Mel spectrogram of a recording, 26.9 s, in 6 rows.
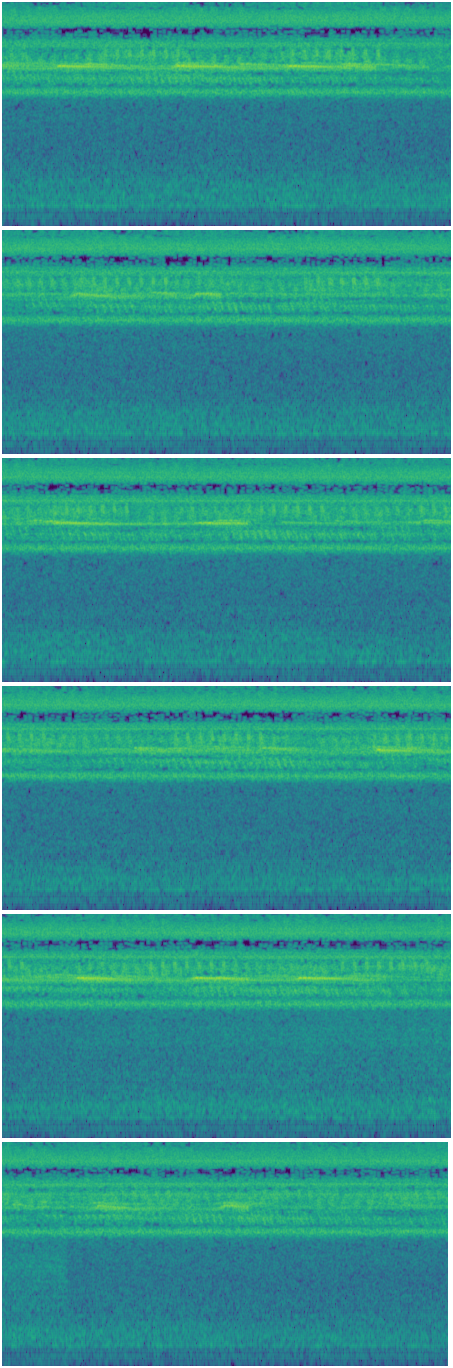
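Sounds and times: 
insects trilling: 0.0s - 26.8s.

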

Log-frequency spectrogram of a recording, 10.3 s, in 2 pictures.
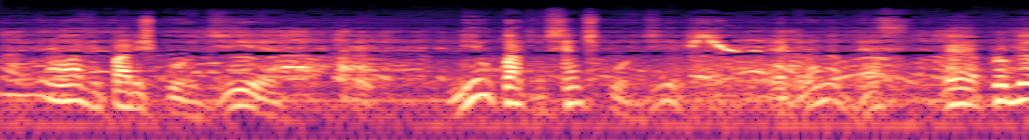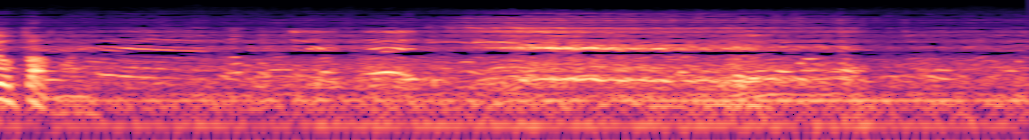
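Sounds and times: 
murmur of voices: 0.0s - 10.2s
speech: 0.2s - 5.7s
racehorse neighing at a racetrack: 7.4s - 9.3s.

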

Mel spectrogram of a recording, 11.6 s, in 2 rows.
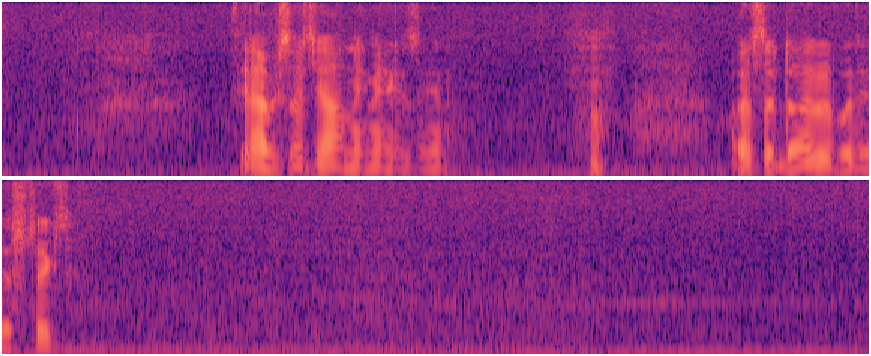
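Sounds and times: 
speech: 1.6s - 3.1s, 4.9s - 6.3s
cars starting to drive outside: 3.7s - 11.5s.

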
